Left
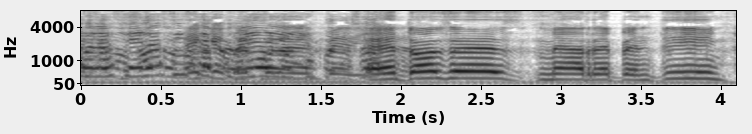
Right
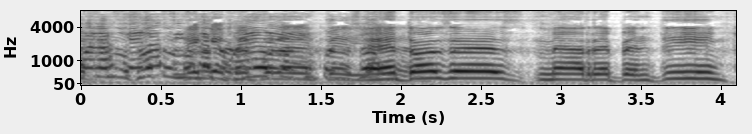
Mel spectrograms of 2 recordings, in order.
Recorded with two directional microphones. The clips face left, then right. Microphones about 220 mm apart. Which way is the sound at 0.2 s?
40° right (ahead or behind).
